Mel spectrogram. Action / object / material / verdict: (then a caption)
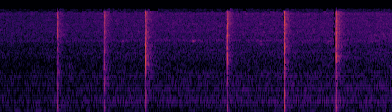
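tap / bread loaf / bread / hollow. A freshly baked homemade bread loaf, just pulled out of its pan, is tapped six times, giving short, dull, hollow knocks with almost no ring. The hollow sound shows the loaf is baked through and done.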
